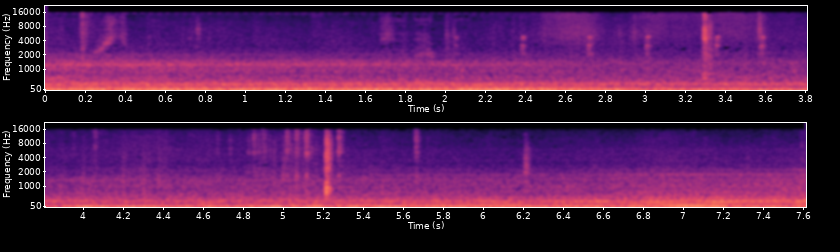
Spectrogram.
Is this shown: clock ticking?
no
